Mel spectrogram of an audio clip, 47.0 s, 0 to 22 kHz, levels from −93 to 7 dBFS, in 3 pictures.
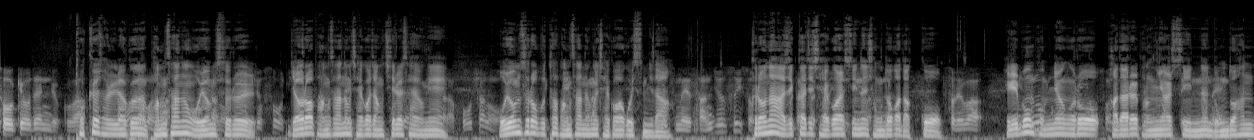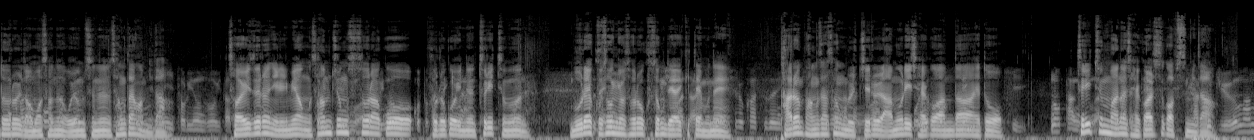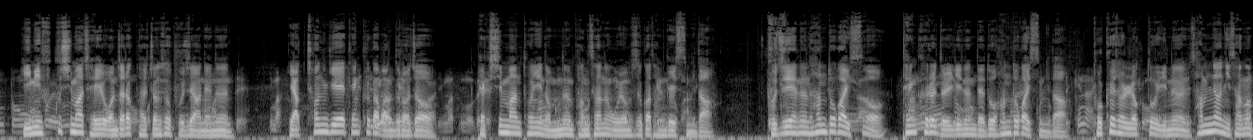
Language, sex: Korean, male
